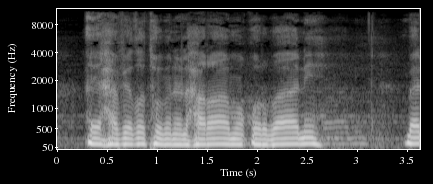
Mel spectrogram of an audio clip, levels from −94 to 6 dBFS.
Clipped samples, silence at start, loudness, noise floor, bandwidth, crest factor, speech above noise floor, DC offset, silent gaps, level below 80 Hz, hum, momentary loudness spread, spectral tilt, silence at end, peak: under 0.1%; 0.3 s; -15 LUFS; -37 dBFS; 10.5 kHz; 10 dB; 24 dB; under 0.1%; none; -46 dBFS; none; 6 LU; -8.5 dB/octave; 0 s; -6 dBFS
